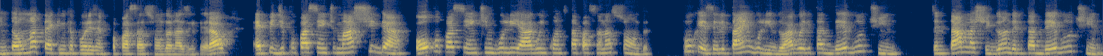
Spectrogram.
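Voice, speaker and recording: A woman's high-pitched voice with ordinary pitch variation and a fairly quick pace. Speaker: anatomy teacher. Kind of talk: online lecture. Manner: fast.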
